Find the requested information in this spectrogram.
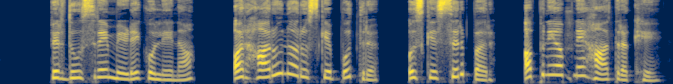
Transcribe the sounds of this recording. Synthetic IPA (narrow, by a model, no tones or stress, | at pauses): fɪɾd̪uːsɾemeːɽekoleːna | ɔːɾɦaːɾuːnɔːɾʊskepʊt̪ɾə | ʊskesɪɾpɐɾ | ɐpneɐpneɦaːt̪ʰɾɐkʰːeː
